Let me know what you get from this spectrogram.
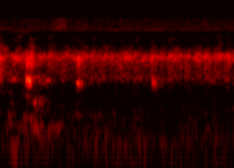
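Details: Frogs calling outdoors at night-time distance behind an online call, heard as a few short, bright, chirpy croaks, one near the start, then two more spaced about half a second to a second apart, over a steady hiss.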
